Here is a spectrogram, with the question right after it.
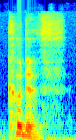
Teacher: It joins and we get a dov sound.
